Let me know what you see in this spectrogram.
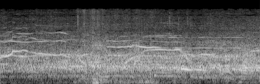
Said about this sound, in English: But the beginning part, you can't really tell if this is an excited crowd at Kentucky because they just won a football game or a shark attack. Yeah. A scene from Sharknado 6.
